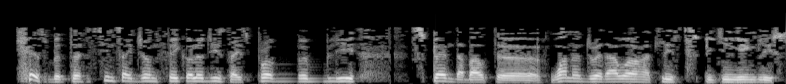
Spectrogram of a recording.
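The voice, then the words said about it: French-accented English. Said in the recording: “I will try to do my best to not lose the accent ... Very good French”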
